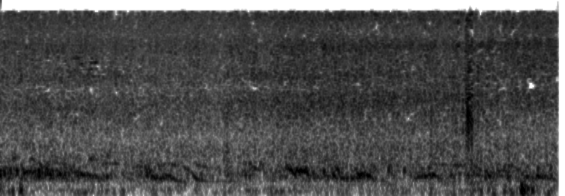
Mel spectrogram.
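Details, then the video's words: Cooing of a male pigeon: low, soft repeated coo phrases rolling on through the recording against a constant low background hum. "Male Pigeon Cooing Sound"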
